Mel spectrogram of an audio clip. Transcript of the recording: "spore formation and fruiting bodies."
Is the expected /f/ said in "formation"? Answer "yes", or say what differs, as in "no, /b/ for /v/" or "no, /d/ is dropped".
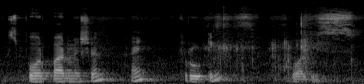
no, /p/ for /f/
